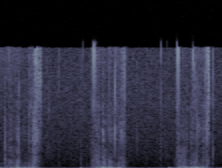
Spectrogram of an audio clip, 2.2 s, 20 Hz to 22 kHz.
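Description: Ear pick scraping inside the ear on a binaural dummy-head microphone (3Dio), in repeated short scratchy strokes about half a second apart.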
